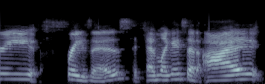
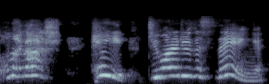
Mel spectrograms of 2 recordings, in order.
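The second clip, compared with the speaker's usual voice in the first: high-pitched gushing invitation, acted out; mock-excited squeal of an offer; 10 semitones higher, 3 dB louder than usual. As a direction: mimic someone bursting with enthusiasm. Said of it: "Somebody's very excited about it".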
